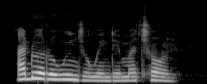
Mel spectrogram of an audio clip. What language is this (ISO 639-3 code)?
luo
